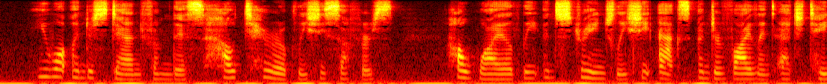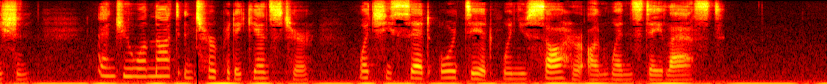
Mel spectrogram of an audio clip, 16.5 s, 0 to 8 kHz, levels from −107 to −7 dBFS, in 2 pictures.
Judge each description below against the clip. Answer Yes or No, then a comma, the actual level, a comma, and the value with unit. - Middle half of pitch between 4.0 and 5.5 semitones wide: Yes, average, 4.5 semitones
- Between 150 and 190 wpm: No, slow, 135 wpm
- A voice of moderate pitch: No, high, 200 Hz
